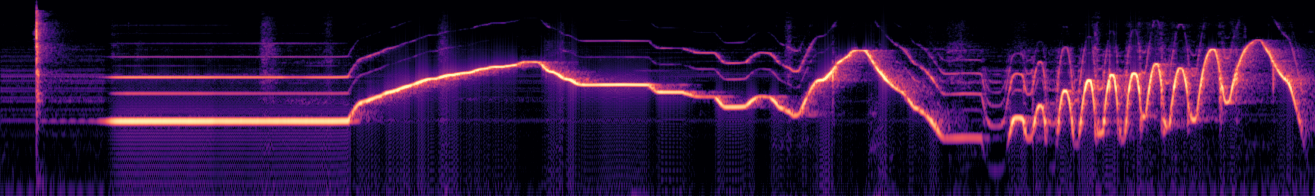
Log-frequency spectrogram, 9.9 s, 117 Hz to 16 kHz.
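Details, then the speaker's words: BK Precision 1050 telephone analyzer speaker with audio frequency knob turned: clean pure tone holding steady, then gliding smoothly up and down with no dropouts; oscillator working properly. "And then there is also this audio frequency knob that we can play with, so let's go ahead and turn that"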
